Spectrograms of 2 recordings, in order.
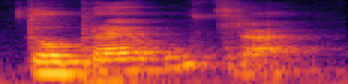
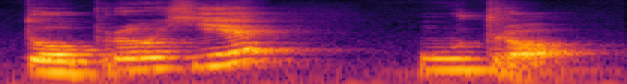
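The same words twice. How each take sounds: First: Said in the usual way. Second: «Доброе утро» with full final O sounds; slow, careful enunciation. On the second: Shown as a demonstration. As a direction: draw out «Доброе», pause, then «утро». Teacher shows endings slowly.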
